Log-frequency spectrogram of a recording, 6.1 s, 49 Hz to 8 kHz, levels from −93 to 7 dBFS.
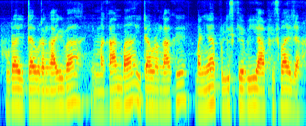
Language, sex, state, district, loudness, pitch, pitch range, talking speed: Bhojpuri, male, Uttar Pradesh, Deoria, -17 LUFS, 110 Hz, 105-120 Hz, 175 wpm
